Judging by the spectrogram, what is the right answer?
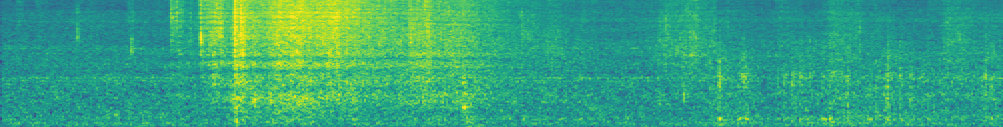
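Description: A hippopotamus going into a pool: a splash about two seconds in, then water churning and sloshing, over a steady background hiss.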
